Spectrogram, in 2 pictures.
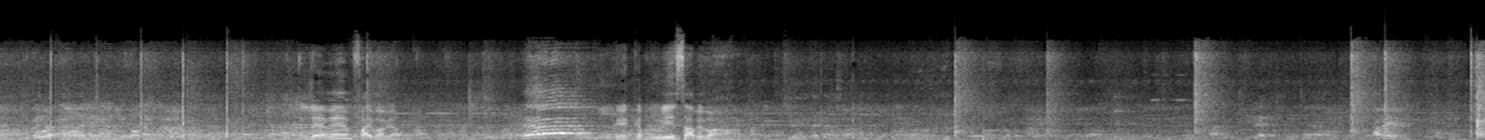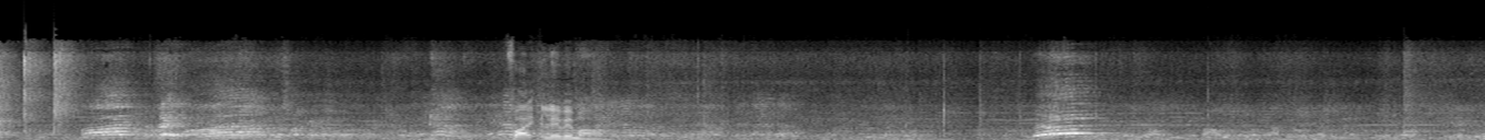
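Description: A crowd of spectators chatters and shouts.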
